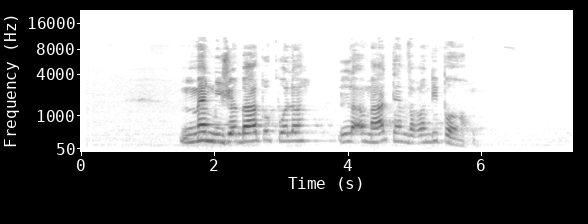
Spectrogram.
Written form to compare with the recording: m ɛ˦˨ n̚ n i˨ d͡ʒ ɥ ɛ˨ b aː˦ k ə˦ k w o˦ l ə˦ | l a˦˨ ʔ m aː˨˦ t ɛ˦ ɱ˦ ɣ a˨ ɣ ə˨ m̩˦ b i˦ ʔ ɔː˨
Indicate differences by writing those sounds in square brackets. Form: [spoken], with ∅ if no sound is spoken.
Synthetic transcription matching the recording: m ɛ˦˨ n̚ [m] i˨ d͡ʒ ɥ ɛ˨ b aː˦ k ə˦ k w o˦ l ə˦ | l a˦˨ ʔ m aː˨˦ t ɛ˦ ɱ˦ [v] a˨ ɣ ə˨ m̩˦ b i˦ [p] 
